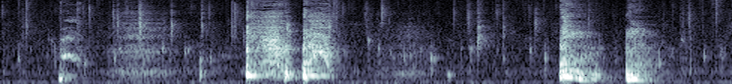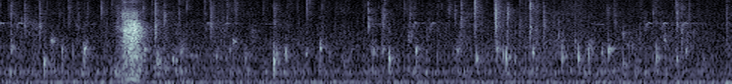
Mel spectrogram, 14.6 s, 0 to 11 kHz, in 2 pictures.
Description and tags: man coughing, noise of raindrops and bird chirps in background. Sennheiser MK60 + MKH30 into Shure FP24 preamp, Olympus LS10 recorder
cold, cough, field-recording, male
